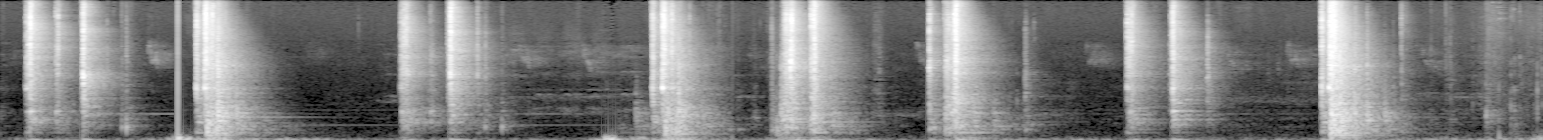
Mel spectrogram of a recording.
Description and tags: Puerta abrir y cerrar metalica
